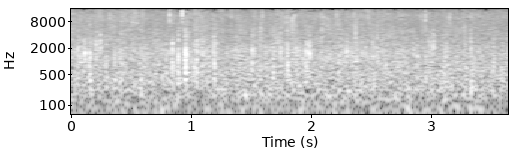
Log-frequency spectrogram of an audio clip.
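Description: Steady rain falls in a dense, even hiss, with scattered sharper drops pattering on a surface throughout. No voices, just the continuous wash of rainfall.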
